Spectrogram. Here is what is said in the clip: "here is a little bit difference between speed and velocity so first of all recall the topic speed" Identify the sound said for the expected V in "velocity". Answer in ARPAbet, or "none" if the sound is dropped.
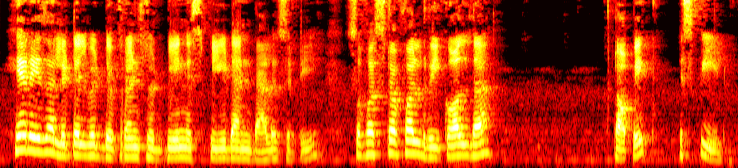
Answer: B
